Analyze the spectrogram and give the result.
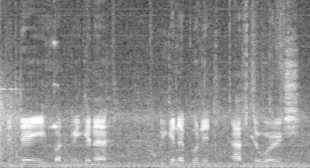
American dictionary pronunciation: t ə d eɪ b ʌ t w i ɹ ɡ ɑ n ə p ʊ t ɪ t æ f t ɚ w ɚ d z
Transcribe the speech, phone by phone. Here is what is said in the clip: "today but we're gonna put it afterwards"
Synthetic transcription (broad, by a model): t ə d eɪ b ʌ t w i w ɡ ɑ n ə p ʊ t ɪ t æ f t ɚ w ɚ d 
